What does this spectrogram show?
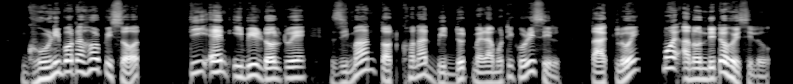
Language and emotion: Assamese, happy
